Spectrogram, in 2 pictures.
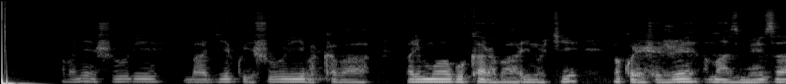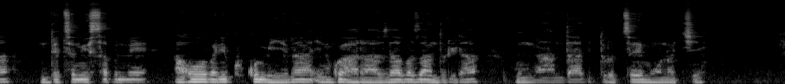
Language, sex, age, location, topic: Kinyarwanda, male, 18-24, Kigali, health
